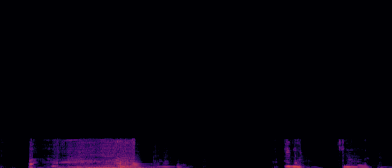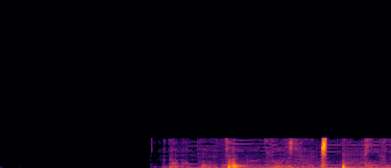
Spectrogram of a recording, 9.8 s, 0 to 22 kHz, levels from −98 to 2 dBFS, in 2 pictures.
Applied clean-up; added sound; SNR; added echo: neural mask model DeepFilterNet 3.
